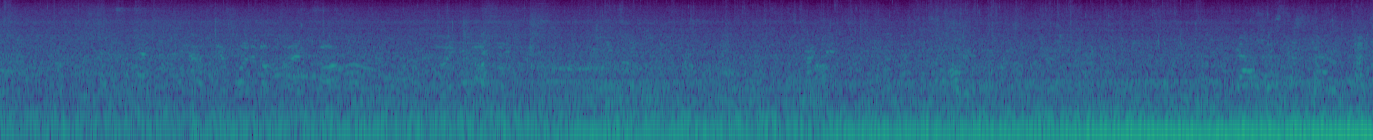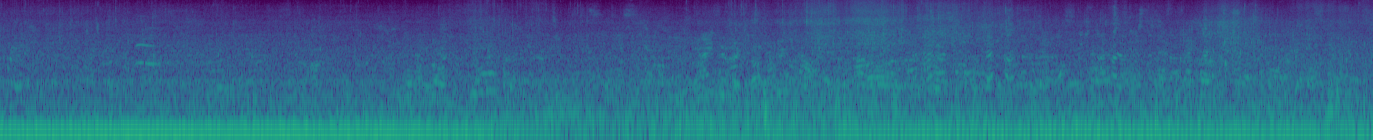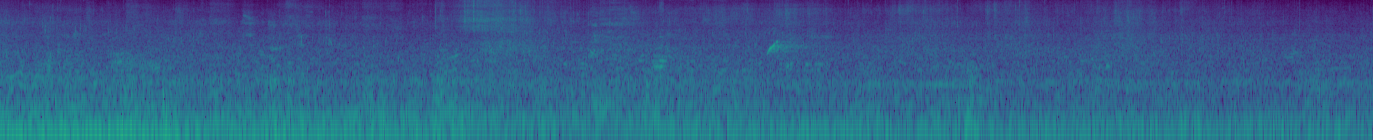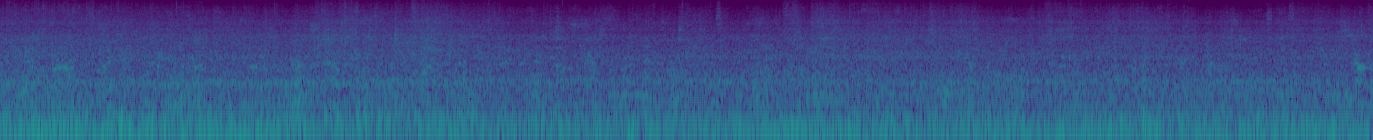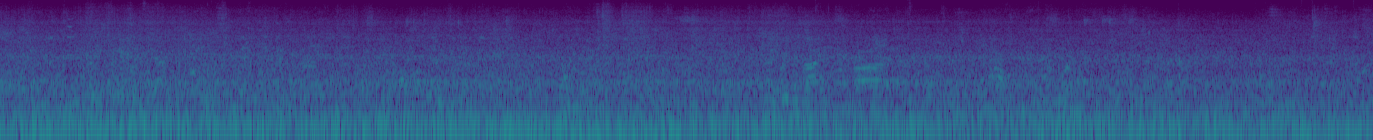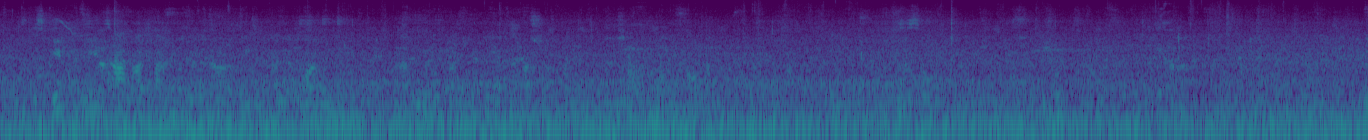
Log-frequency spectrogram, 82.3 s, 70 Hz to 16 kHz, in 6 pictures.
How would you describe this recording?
sitting at the Landwehrkanal, listening to the air, Friday evening. A tourist boat is passing by, sounds from a distance. (SD702, NT1 ORTF)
